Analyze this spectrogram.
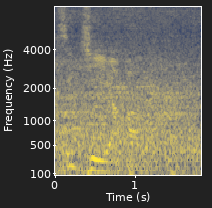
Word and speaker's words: Sigia: Qua, Sigia. Con la C? No, non la G, però la I, l'accento sulla I.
